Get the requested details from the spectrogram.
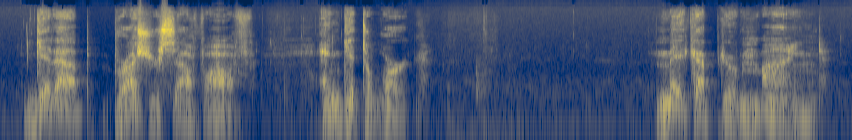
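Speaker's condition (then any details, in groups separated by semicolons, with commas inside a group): Throat cancer survivor; speech altered by cancer treatment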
